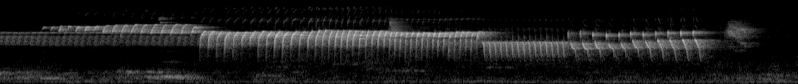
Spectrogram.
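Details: Pet canary in song training at home delivers a chain of rapid rolling trills, each section shifting to a new pitch level, loud and continuous for about seven seconds, closing with a short upswept note.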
